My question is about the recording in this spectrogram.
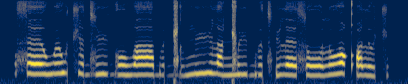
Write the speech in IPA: s ɛː w ɵ w t͡ʃ ɘ d͡z yː ɡ o w aː b ɵ ɡ͡ǁ ɯ ŋ yː l a ŋ͡ǁ yː b ɯ t͡sʼ y l ɛː s oː l oː qʼ ɵ l ɯ t͡ʃ

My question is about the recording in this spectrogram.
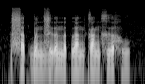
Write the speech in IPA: s a˦˥ t̚ ɓ ə˧ n z ɨ̰˧˥ ə̯ n a˨˩ t̚ l a˧ n k a˧ ŋ x ɨ˨˦ ə̯ h ṳ˨˩

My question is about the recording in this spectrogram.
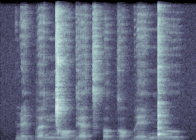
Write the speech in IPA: ɳ i b ɜ ŋ͡ǀ ɔ ɡ ɛ t͡sʼ o ɡ ɔ b e ŋ͡ǃ u

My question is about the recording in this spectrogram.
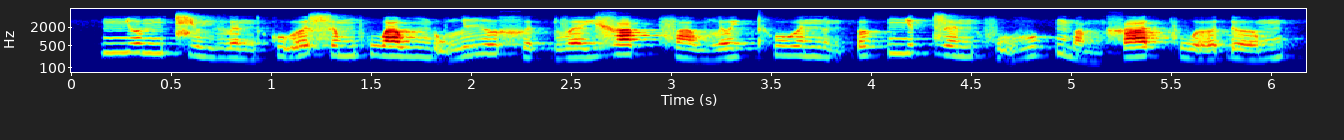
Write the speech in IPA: ɲ əː˧ ŋ t͡ɕ ə̤˨˩ j l ə˧˩ n k ṵ˧˥ ə̯ s ə˨˦ m k w a˧ w ŋ ə̰˧˨ w l i˧ ə̯ x ə˨˩ t̚ v ɛ˨˦ j ɣ a˦˥ k̚ f a̤˨˩ w l ə˧ j t̪ʰ u˧ ə̯ n ṵ˧˨ n ʔ əː˦˥ k̚ ɲ ə˦˥ t̚ z ə˧ n f ṵ˧˨ ɣ u˦˥ k̚ m a̤˨˩ ŋ x aː˦˥ t̚ k w ə̰ː˧˥ ɗ ə˨˦ m

